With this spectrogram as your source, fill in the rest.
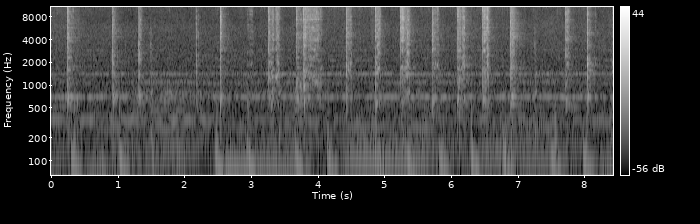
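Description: Chicken is stirred with soy sauce in a pan for lettuce wraps, giving quiet regular ticks and taps of the spatula against the pan over a faint sizzle.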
